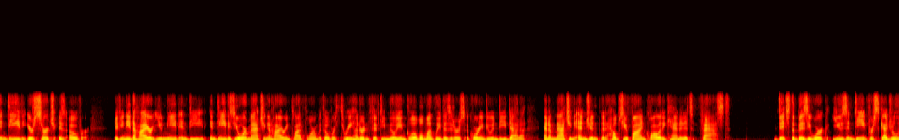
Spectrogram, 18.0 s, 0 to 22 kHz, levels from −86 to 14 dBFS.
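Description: Nothing stood out on listening to this recording.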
